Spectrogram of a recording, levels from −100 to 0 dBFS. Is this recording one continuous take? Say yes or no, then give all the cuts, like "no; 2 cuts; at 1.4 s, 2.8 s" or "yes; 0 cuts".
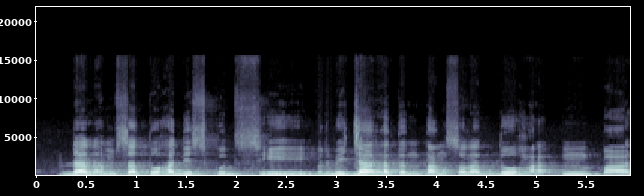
no; 1 cut; at 2.9 s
